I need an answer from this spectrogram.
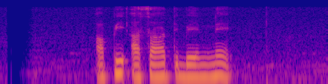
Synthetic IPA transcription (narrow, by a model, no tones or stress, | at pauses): apiʔasaːt̪ibenːe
